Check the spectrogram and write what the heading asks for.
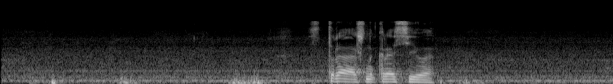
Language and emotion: Russian, positive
